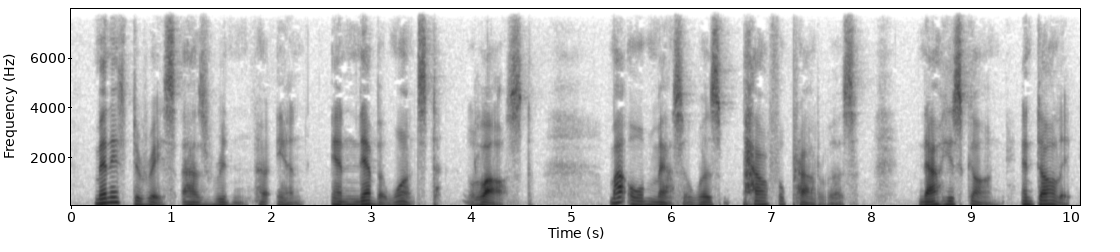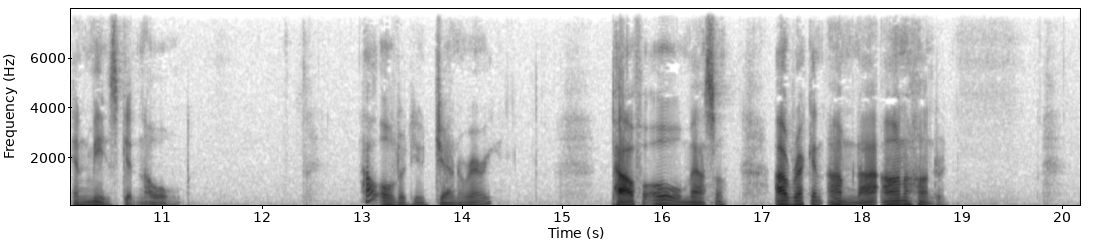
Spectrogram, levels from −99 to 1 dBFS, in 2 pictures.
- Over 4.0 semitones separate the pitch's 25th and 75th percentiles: Yes, average, 4.5 semitones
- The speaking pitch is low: Yes, low, 110 Hz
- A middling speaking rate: No, slow, 130 wpm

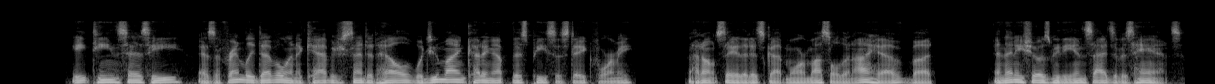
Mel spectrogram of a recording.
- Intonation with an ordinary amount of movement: Yes, average, 3.8 semitones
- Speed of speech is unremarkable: No, fast, 225 wpm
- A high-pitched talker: No, very low, 85 Hz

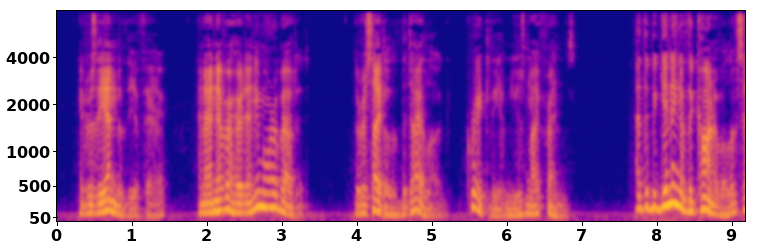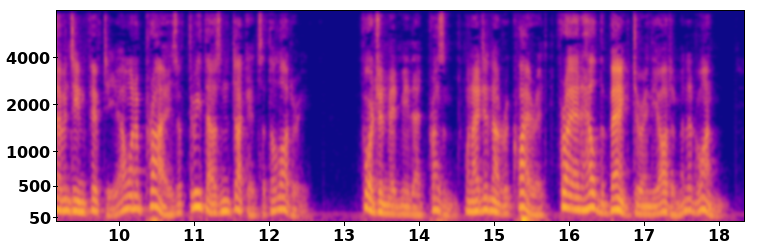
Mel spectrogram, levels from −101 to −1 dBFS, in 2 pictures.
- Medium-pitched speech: No, low, 130 Hz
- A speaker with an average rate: No, fast, 215 wpm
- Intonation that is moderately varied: No, wide, 8.6 semitones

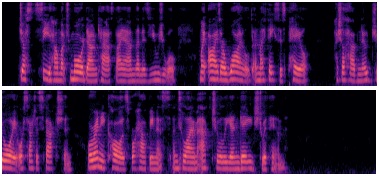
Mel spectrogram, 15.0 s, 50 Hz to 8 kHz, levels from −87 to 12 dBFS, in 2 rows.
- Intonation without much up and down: Yes, narrow, 2.2 semitones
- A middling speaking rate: Yes, average, 155 wpm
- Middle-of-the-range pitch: No, high, 195 Hz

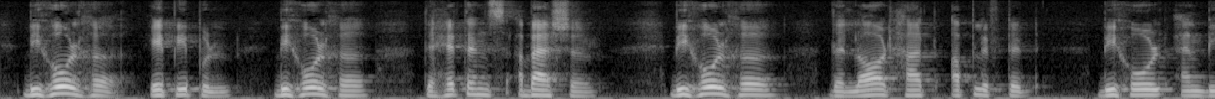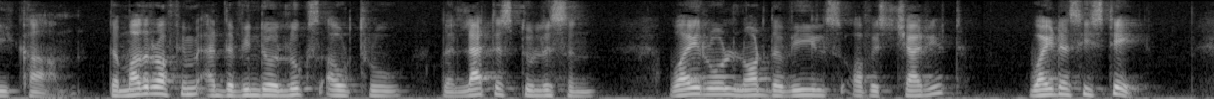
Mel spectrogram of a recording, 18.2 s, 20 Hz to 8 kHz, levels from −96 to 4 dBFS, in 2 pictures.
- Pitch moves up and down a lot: No, average, 2.7 semitones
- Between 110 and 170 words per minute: Yes, average, 150 wpm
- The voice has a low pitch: No, medium, 155 Hz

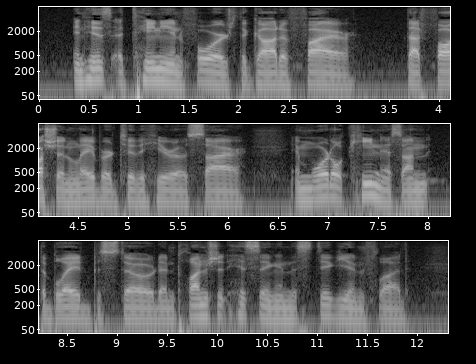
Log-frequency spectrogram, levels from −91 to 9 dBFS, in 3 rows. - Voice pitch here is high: No, very low, 90 Hz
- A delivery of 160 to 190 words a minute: No, average, 140 wpm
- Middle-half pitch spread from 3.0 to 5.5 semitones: No, narrow, 2.5 semitones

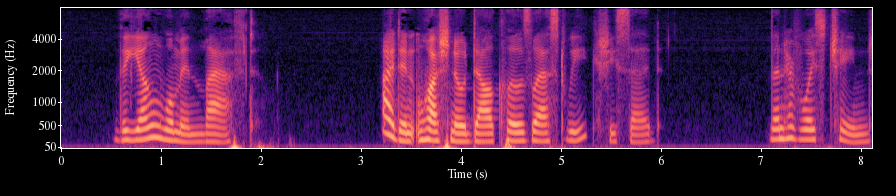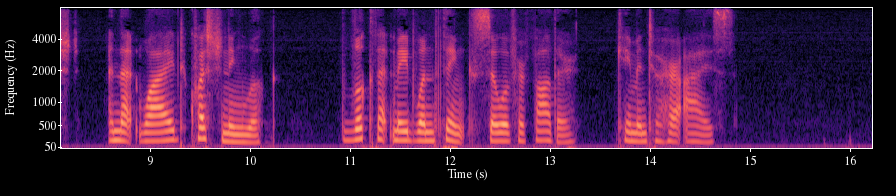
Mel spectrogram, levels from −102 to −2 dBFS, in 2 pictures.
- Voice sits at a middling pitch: Yes, medium, 180 Hz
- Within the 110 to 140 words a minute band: Yes, slow, 135 wpm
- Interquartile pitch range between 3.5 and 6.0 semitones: No, average, 2.9 semitones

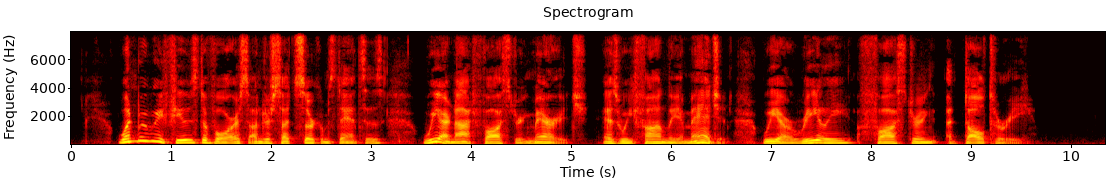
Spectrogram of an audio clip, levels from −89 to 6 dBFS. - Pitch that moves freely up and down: Yes, wide, 7.2 semitones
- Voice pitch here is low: Yes, low, 100 Hz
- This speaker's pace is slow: Yes, slow, 120 wpm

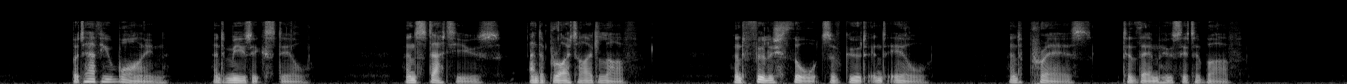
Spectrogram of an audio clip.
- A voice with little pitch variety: No, average, 3.9 semitones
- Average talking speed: No, slow, 125 wpm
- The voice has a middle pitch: No, very low, 85 Hz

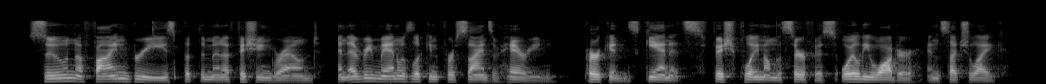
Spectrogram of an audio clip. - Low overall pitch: Yes, low, 115 Hz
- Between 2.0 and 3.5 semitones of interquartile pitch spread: Yes, average, 2.8 semitones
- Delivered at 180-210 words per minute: Yes, average, 185 wpm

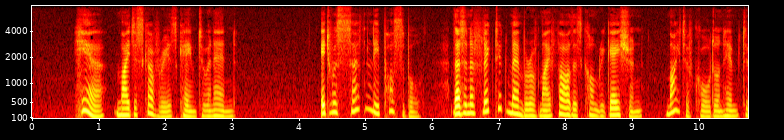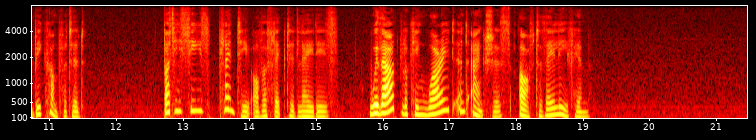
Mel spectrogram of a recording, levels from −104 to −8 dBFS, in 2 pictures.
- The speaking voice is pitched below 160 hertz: No, medium, 165 Hz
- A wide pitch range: Yes, wide, 8.4 semitones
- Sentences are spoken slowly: Yes, slow, 120 wpm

